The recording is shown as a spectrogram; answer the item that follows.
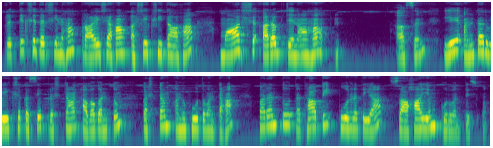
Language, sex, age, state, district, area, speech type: Sanskrit, female, 60+, Karnataka, Mysore, urban, read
